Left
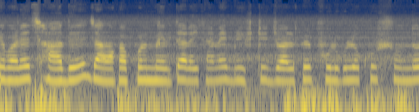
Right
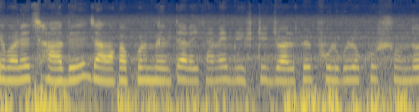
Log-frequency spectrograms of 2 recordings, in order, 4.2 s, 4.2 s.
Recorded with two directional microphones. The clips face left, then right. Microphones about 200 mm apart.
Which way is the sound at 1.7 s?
20° left (ahead or behind).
